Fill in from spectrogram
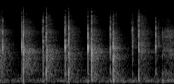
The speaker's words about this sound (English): Let's give a clap for secure attachment because we all need them.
